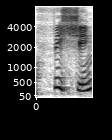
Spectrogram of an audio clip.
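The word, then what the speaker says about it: phishing: fish fishing and farming now fishing yes you do spell it like that it's not a spelling mistake guys you actually get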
